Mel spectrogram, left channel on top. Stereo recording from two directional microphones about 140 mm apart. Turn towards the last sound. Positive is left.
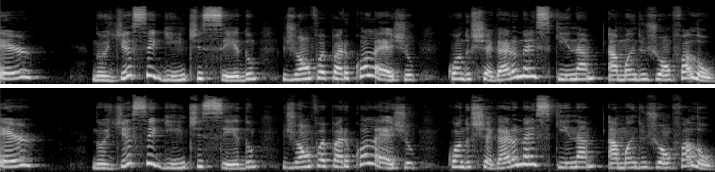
turn(degrees=30)  # may be behind; listen again after turning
